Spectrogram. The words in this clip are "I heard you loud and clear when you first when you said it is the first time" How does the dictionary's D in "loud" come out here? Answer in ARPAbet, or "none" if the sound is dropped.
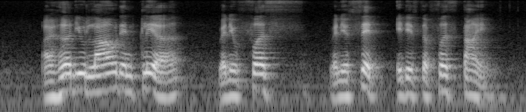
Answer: D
